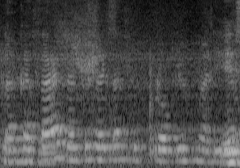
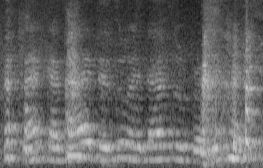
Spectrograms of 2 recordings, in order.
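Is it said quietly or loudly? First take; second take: quietly; loudly. First: It is said fairly quietly. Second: It is said loudly and forcefully.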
